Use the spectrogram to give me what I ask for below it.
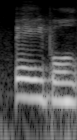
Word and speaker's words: Babel: about the Tower of Babel or Babble or however you um pronounce it sometimes people say Babble because it's all about language and babbling and and the different Lang languages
